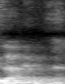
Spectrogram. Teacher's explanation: Itu keluar ujung lidah ke pangkal gigi seri bawah. Gigi seri bawah nih ke dalamnya Pak.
